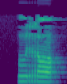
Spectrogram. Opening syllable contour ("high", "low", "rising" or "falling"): high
